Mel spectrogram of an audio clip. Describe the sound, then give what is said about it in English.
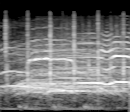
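A large crowd at the Mass Rally to Change the Rules for workers' rights cheers and shouts loudly and without pause in the street in front of Flinders Street Station, where marchers stopped traffic for the last speeches, a mass of voices carried along by steady, evenly spaced sharp beats like rhythmic clapping. “We are down in front of Flinders Street Station, where the marchers stopped traffic to hear the last speeches of the day.”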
